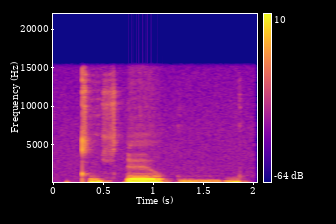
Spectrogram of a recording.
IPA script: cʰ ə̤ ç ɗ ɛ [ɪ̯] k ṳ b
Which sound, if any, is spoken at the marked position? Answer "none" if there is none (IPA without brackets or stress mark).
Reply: ʊ̯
